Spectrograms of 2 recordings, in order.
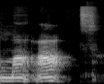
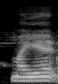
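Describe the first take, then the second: First: Ma'at said slowly as "mah-AHT"; pronounced Ma'at. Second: Mayet said "my-ET", ending in an "et" sound; slow, careful Mayet with a y glide; pronounced Mayet. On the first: Offering the other pronunciation, careful "mah-AHT" for Ma'at. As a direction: open "ah" in both halves of Ma'at, no y glide. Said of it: "I always see it spelled Ma'at". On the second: Weighing up pronunciations for viewers, careful "my-ET" for Mayet. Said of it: "I guess people pronounce it Mayet". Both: Shown as a demonstration.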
